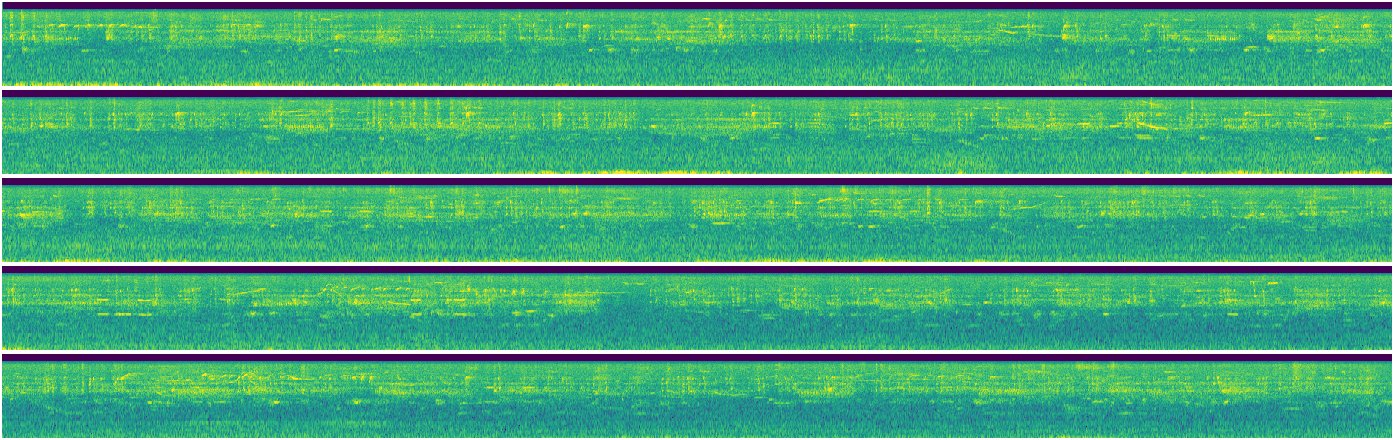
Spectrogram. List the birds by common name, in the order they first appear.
American Robin, unidentified bird, Downy Woodpecker, Blue Jay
